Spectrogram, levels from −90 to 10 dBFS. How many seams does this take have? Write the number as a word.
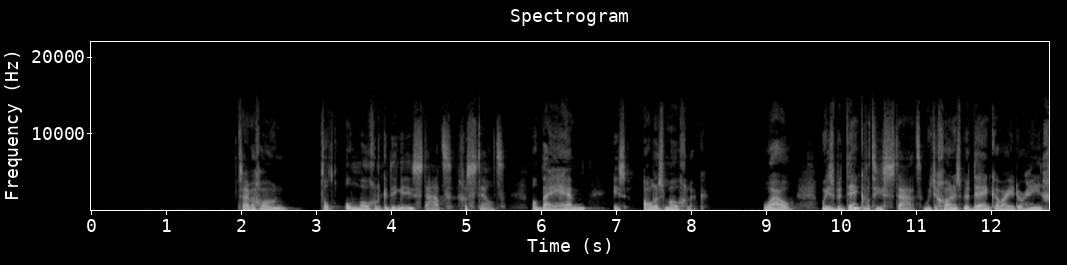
zero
